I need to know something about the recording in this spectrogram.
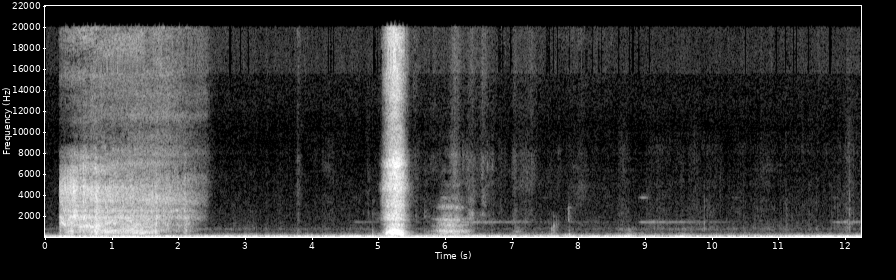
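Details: Woman with hair in a towel: a long breathy nose blow, then one sharp unexpected sneeze with a short follow-up breath; sneeze.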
